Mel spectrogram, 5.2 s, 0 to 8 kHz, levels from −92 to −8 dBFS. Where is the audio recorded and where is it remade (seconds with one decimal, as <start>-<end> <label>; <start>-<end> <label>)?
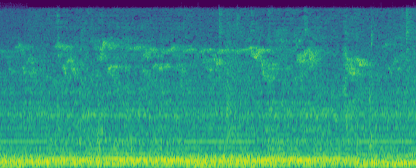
0.0-0.6 recorded; 0.6-2.3 remade; 2.3-3.2 recorded; 3.2-4.5 remade; 4.5-5.2 recorded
